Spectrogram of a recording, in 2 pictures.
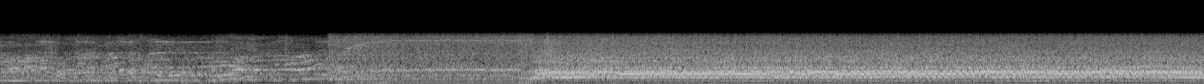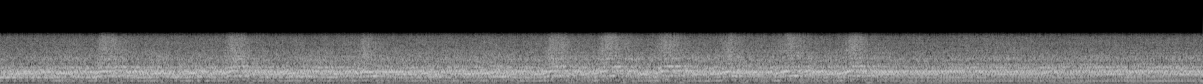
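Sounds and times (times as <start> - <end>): race car engine idling fast: 0.0 - 24.0
starter motor whirring: 3.3 - 5.7.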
